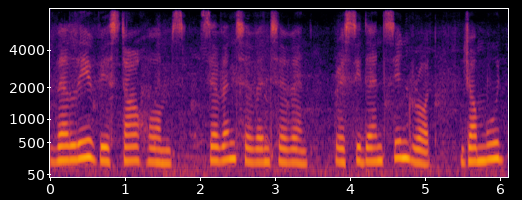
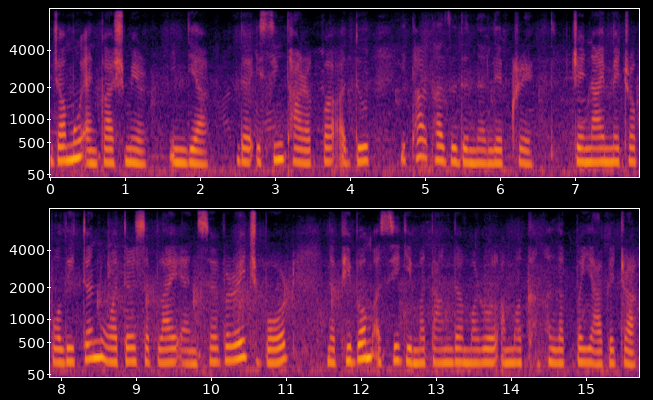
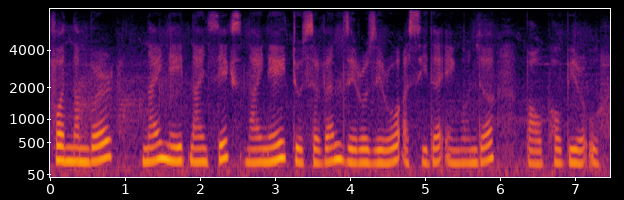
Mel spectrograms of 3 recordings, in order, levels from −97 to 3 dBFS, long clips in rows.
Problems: background sounds at intervals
